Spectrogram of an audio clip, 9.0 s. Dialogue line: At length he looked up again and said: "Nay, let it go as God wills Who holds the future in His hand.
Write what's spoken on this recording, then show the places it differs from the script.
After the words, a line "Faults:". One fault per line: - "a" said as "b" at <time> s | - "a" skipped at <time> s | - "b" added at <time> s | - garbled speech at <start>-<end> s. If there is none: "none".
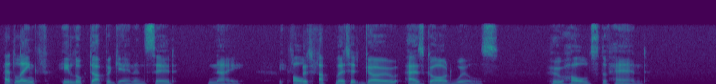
At length he looked up again and said: "Nay, [garbled] let it go as God wills Who holds the hand.
Faults:
- garbled speech at 3.5-4.1 s
- "future in His" skipped at 7.6 s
